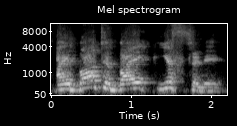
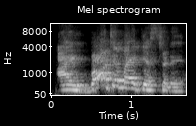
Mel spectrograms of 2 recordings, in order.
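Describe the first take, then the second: First: It is said with neutral, even stress. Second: The word bought is stressed.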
